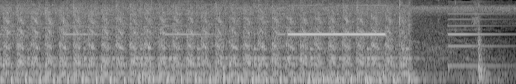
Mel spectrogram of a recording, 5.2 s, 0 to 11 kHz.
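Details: 2005 VW Passat TDI diesel, 231,000 miles, after owner's engine and transmission rebuild: starter cranks steadily about three and a half turns a second, never catches; crank no-start, lift pump found not working, low-side fuel pressure about 5–9 psi.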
